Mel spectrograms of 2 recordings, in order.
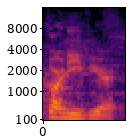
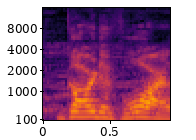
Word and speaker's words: Gardevoir: kudos to guard or hold on not guard evier gardevoir let me go ahead and pronounce that correctly i always got to think about it gar devoir uh where did i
